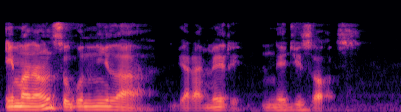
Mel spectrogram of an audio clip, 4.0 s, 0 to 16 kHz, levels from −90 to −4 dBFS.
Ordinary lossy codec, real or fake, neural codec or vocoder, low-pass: none; fake; codec, 16 kHz, 16 kbps, FunCodec, trained on LibriTTS, 50 frames a second; 7.2 kHz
